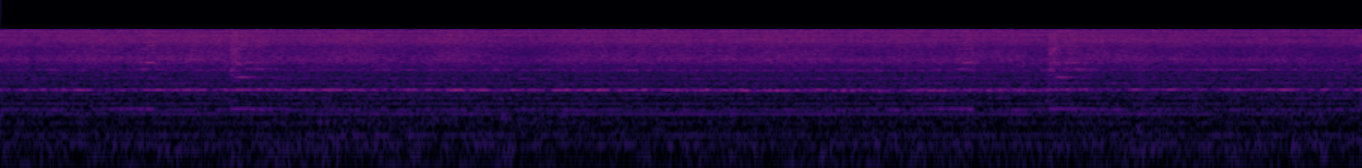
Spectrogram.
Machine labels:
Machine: slide rail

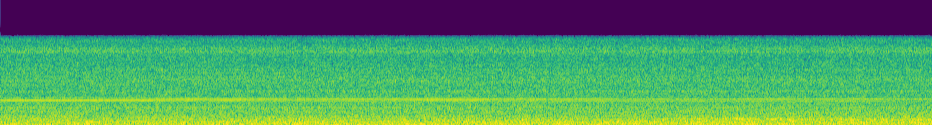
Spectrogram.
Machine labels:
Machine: pump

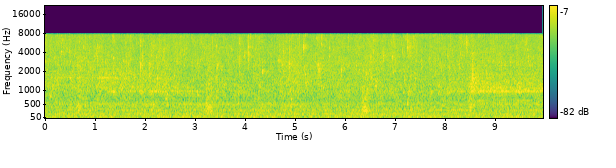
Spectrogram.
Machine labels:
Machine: pump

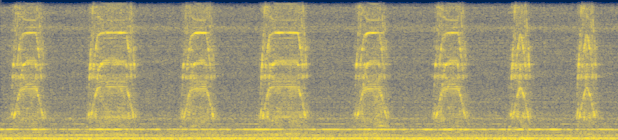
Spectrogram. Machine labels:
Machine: slide rail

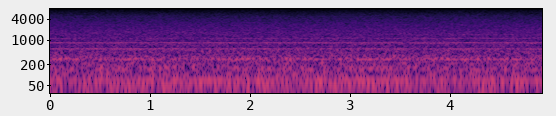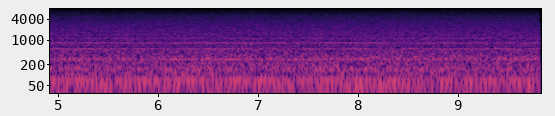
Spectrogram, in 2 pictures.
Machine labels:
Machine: fan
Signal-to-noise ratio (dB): -6 dB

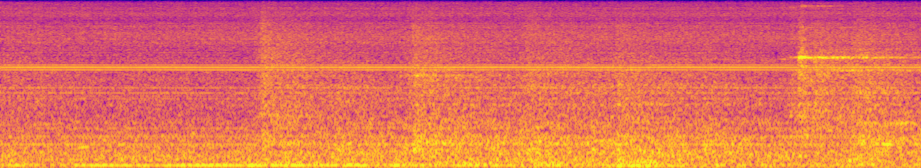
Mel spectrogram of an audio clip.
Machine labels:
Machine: pump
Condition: normal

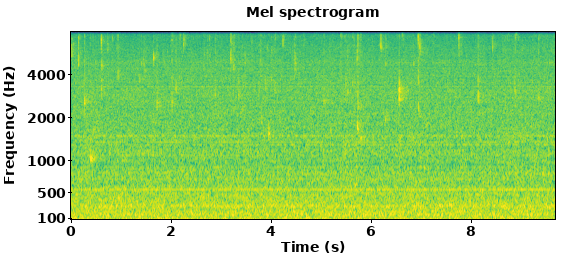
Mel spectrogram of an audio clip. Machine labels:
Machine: pump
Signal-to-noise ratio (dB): -6 dB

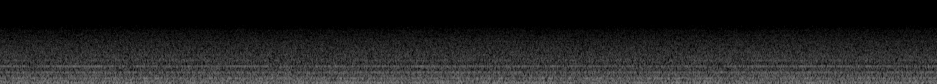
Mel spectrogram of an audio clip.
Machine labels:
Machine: fan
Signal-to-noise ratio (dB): -6 dB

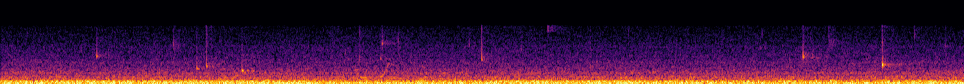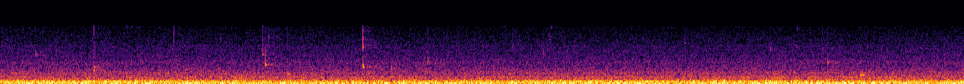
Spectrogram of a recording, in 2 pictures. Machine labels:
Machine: pump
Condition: normal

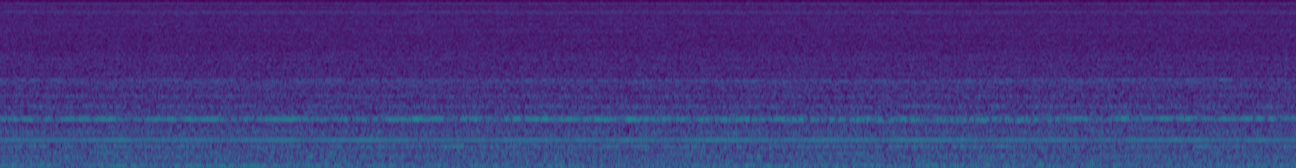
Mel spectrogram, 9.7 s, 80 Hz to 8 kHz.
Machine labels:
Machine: fan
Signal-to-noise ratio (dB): 0 dB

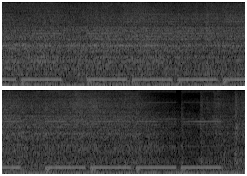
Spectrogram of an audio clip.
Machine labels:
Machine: slide rail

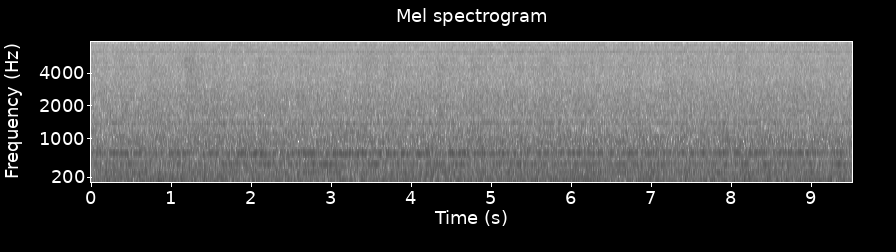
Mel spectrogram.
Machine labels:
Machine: fan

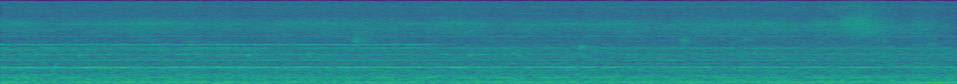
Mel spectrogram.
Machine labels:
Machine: pump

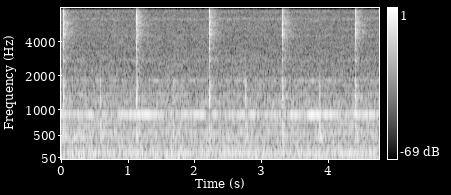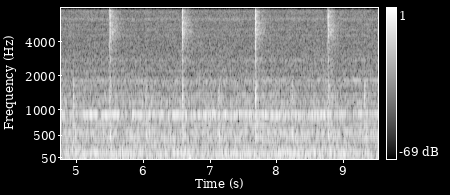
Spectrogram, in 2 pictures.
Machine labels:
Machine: valve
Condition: normal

